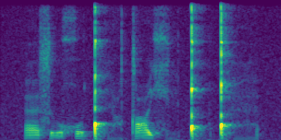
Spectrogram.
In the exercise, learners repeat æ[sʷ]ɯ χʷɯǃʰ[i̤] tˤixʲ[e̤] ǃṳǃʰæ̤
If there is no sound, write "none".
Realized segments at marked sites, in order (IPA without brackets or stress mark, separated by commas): s, e̤, e̤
